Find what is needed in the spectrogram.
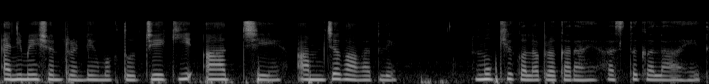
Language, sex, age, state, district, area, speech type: Marathi, female, 18-30, Maharashtra, Yavatmal, urban, spontaneous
